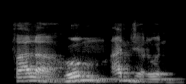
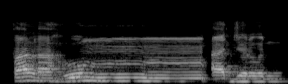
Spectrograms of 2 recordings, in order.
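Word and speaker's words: فلهم أجر: Cara membacanya harus jelas. Falahum ajrun. Maka jangan dibaca seperti ini. Falahum ajrun. Nah, itu salah ya.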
